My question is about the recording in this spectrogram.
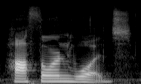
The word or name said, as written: Hawthorn Woods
